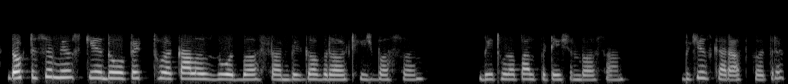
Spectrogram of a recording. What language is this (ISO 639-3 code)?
kas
